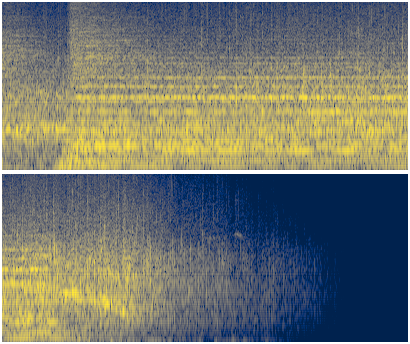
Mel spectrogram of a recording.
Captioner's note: applause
